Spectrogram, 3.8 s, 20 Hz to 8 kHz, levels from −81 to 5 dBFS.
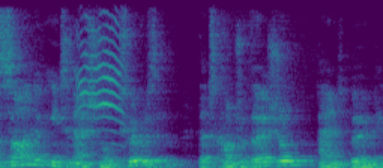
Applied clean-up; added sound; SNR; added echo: none; Cat; 7 dB; reverberation time 0.6 s.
